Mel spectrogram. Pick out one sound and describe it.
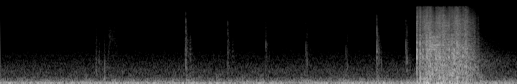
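Footsteps run on a metal floor.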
